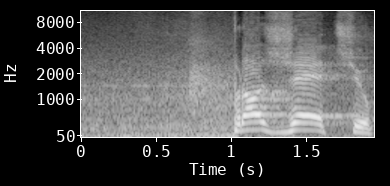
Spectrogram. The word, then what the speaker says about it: projétil: com ou sem acento projétil pode ser também sem acento sendo pronunciado como gente eu posso anunciar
